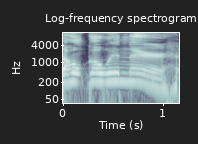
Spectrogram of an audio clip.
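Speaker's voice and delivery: put-on very slow, drawn-out, high dramatic scream. Retelling a dramatic scene where Hank yells at her: imitating Hank screaming. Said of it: "screaming at her".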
